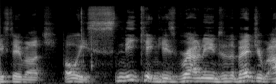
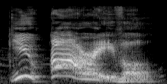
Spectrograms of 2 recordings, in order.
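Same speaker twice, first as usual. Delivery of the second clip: slow, loud, drawn-out accusation; hammed-up villain denunciation; mock outrage; 6 semitones higher, 7 dB louder, much slower than usual. [name] watches Aladdin remake.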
